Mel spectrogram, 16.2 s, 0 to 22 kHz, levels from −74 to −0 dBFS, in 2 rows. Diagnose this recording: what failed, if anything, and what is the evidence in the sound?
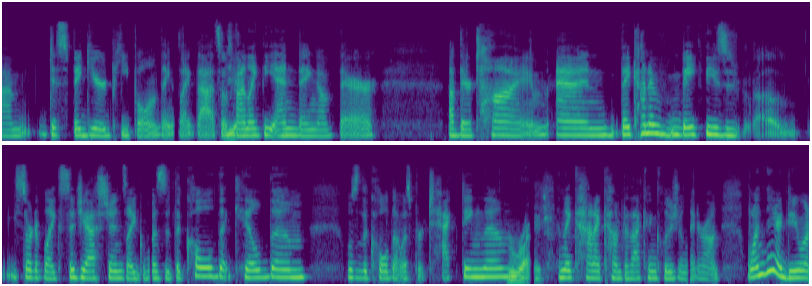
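Codec stage: throughout, the speech is rough and grainy, likely from low-delay AAC compression near 32 kbps. A spectrogram shows noise smeared between the harmonics.

Converter clocking: clock slip clicks tick about every 0.4 s from 0.33 to 15.8 s, likely single-sample slips from drift of roughly 50 ppm. They show as thin vertical spectrogram lines.

Network: AAC frame loss with muting leaves gaps at 1.71, 6.37, 9.55, 13.35 and 14.93 s, lasting 60, 20, 40, 60 and 40 ms. The decoder zeroes the lost frames, so the waveform fades into blank spectrogram columns.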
